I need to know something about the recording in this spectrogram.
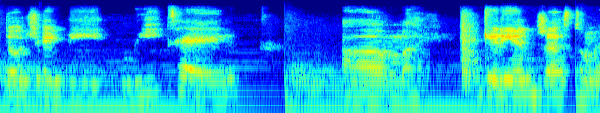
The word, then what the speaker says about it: doce de leite: I've actually had an amazing Brazilian dessert called doce de leite. Gideon just told me how to pronounce it correctly.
